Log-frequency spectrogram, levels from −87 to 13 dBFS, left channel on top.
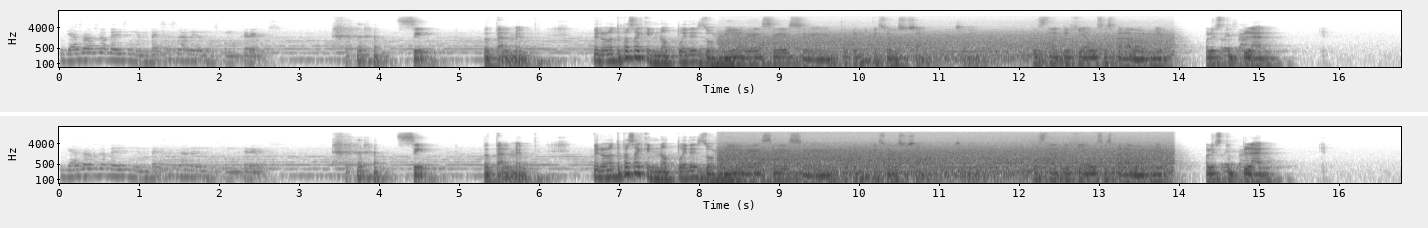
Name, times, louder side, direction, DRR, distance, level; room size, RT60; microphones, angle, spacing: voice 1, 0.0-2.6 12.1-12.8 14.5-14.9, left 1 dB, 70° left, 2 dB, 1.7 m, -36 dB
Musical instrument, 1.1-9.6, right 1 dB, ahead, 5.6 m, -46 dB
voice 2, 3.4-4.6 5.3-5.9 6.2-6.3 6.7-10.9 11.3-11.5 12.2-13.8 14.3-15.1, right 1 dB, 30° right, 7 dB, 0.9 m, -24 dB
sound 1, 8.2-14.0, right 7 dB, 70° right, 0.3 m, -25 dB
16.5 x 16.5 x 2.2 m, 0.81 s
head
